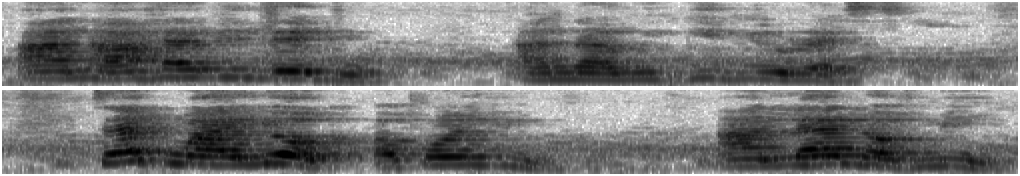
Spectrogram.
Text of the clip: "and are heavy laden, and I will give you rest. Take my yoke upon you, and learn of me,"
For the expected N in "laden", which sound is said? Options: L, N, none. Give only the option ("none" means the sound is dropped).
none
